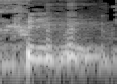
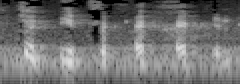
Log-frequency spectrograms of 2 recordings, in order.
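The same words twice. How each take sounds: First: High squeaky parrot squawk. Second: Slow breathy parrot squawk through laughs. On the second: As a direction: drag it out like a parrot. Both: Retold or imitated.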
